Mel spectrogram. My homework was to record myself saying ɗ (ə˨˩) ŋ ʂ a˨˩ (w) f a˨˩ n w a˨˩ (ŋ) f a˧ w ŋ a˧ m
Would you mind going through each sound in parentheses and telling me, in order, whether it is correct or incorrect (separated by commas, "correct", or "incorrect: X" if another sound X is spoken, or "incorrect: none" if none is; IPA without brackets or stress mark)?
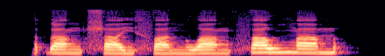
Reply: incorrect: a˨˩, incorrect: j, correct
